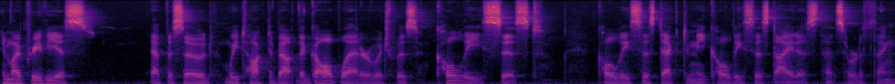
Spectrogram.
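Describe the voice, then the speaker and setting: With a very deep, low pitch and vocal fry, a man talks at a moderate pace with lively intonation. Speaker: nursing instructor and podcast host. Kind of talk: sleep-aid educational podcast narration.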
